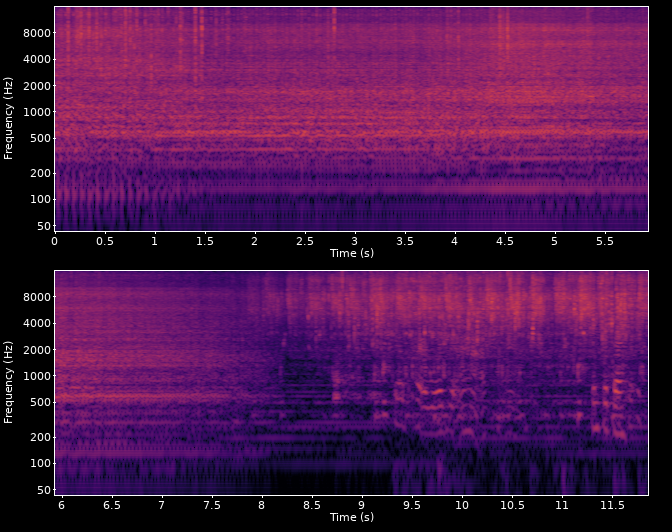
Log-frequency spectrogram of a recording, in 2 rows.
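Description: A small replacement gas engine of about $200, fitted to a homemade log splitter, runs with a loud steady drone for roughly eight seconds, then drops away, leaving clattering noises and faint voices.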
